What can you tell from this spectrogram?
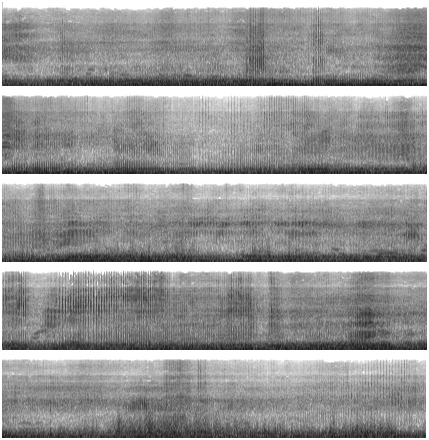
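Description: Several motocross dirt bikes' engines revving and easing off as they ride round the track, their pitch rising and falling, over a heavy steady low rumble.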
